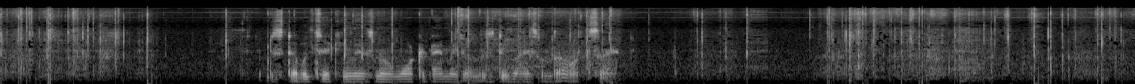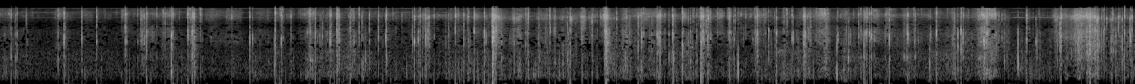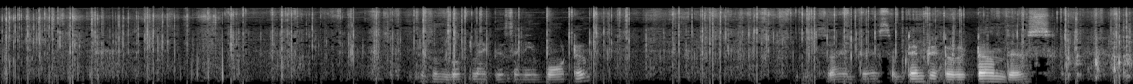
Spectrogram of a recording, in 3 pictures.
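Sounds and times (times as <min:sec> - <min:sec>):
plastic packaging crinkling: 0:00.0 - 0:34.0.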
